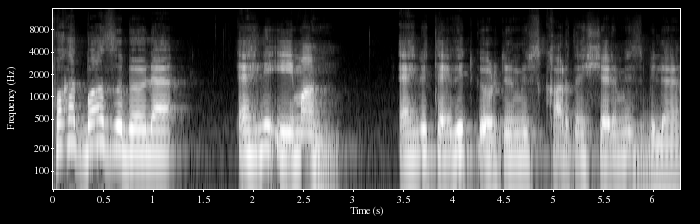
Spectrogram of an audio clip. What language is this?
Turkish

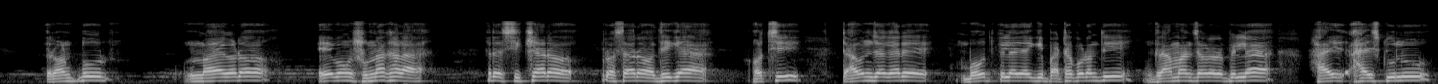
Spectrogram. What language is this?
Odia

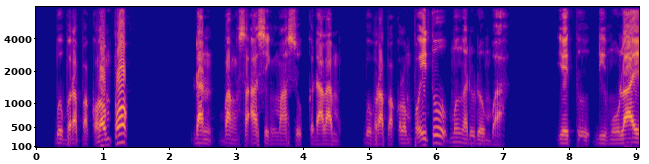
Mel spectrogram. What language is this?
Indonesian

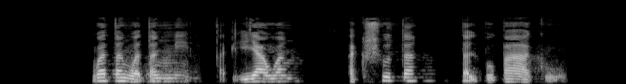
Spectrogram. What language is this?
Jauja Wanca Quechua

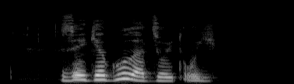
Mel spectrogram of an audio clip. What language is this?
Abkhazian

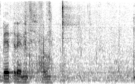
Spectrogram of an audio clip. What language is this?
Estonian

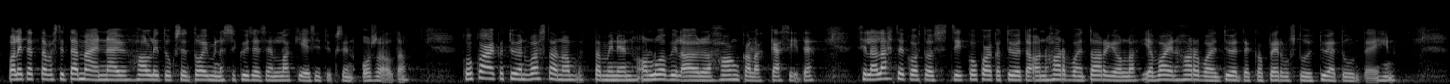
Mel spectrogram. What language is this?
Finnish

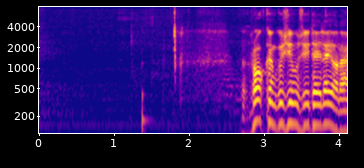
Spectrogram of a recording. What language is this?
Estonian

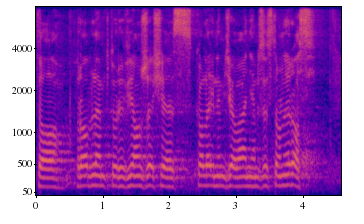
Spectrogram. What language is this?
Polish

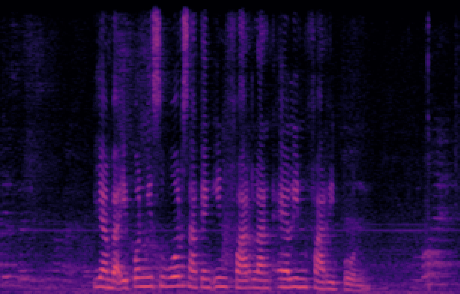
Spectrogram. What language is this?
Javanese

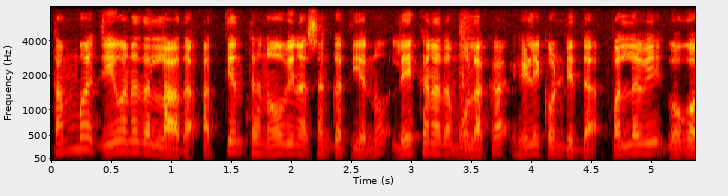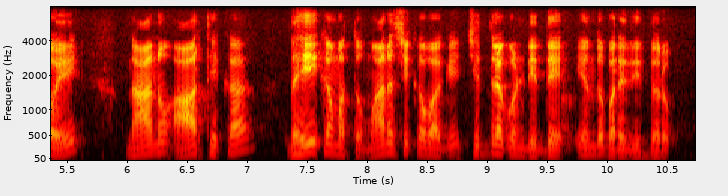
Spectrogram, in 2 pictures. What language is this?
Kannada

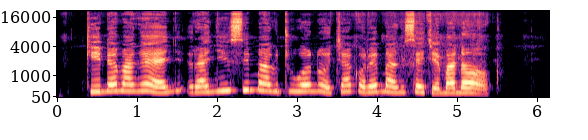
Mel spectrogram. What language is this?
Luo (Kenya and Tanzania)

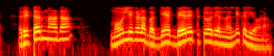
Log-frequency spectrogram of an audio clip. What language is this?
Kannada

